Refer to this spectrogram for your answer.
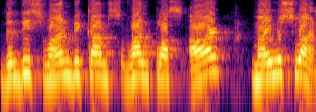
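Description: A man speaks with an Eastern European accent. His pitch is extremely high. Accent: Slavic. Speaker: university professor. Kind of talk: recorded university lecture. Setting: classroom.

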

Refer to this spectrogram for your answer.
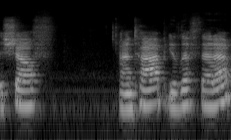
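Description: A woman's voice with fairly even intonation. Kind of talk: casual vlog chat. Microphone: camera far.

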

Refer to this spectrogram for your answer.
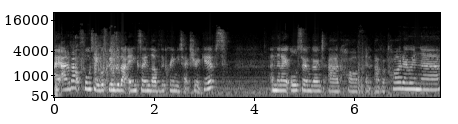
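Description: Over noticeable background noise, a woman talks at a fairly quick pace in a high pitch with ordinary pitch variation. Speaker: lifestyle vlogger. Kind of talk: casual vlog chat. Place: kitchen. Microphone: camera far.

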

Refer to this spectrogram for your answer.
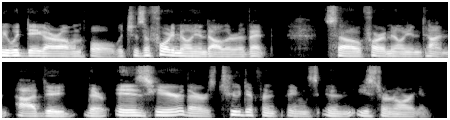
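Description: A man's medium-pitched voice with ordinary pitch variation, at a moderate pace over a quiet background. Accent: Quebec. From Quebec. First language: French. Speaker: business presenter. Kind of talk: public presentation and Q&A at council meeting. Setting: city council meeting.

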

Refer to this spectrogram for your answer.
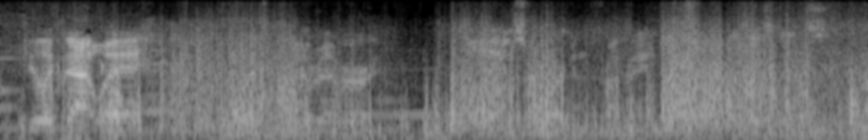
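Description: A man's voice over loud background noise. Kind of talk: casual vlog chat. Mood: disappointed but joking. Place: open country. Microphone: phone near.

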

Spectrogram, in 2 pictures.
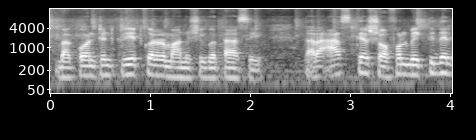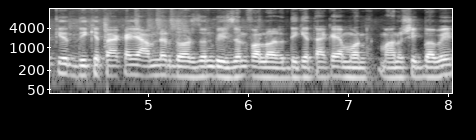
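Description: Monotone, flat intonation from a man, with noticeable background noise. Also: medium pitch for a man. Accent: Comilla. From Bangladesh, Comilla. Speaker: vlogger. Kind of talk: motivational talk to camera. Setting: indoors, sitting on a bed in his room.

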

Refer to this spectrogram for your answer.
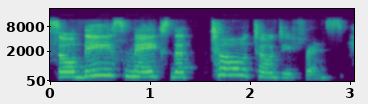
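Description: A woman with a Portuguese accent speaks very slowly at a high pitch, her intonation lively over a quiet background. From Brazil. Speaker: life coach. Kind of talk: interview. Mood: cheerful, animated. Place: home room. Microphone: video call.

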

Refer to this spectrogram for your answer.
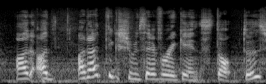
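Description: Someone talks with an Australian accent over noticeable background noise. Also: woman. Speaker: naturopath's daughter. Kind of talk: interview. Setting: in a parked car.

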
